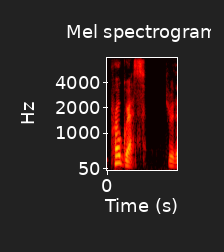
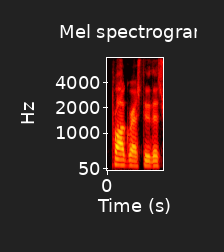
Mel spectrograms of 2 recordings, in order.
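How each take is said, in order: First: It is said in a Canadian accent. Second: It is said in a plain American accent.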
